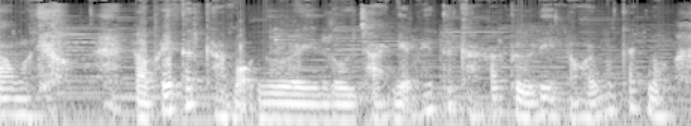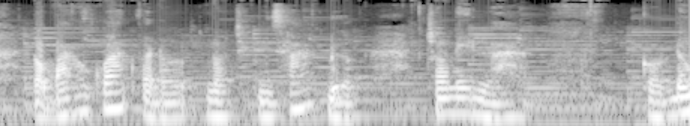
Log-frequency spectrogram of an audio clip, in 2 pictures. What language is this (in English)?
Vietnamese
